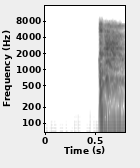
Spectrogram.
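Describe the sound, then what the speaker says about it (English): A single short throat clearing after near silence, close and fairly loud. "Let me clear my throat."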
